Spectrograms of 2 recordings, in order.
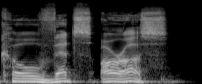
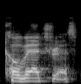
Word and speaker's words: Covetrus: Covets are us. Is that is not how you pronounce it, though, is it? – No, it's Covetrus.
